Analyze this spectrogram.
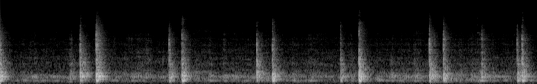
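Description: Blue glass bottles knocking on a tabletop as they are rolled, spun and set down by hand: sharp knocks, mostly in quick pairs, in a steady rhythm of a little under one pair a second, over a steady low hum.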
